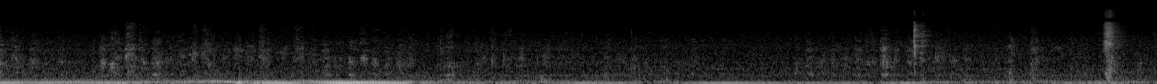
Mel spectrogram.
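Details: Golden retriever Luna, given a carabao horn as a new chew toy, panting rhythmically about four breaths a second over a heavy low hum, with a few clicks and taps.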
